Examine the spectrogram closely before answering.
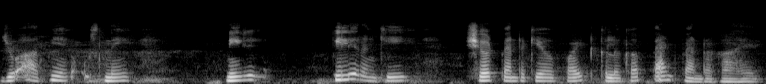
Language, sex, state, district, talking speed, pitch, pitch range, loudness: Hindi, female, Gujarat, Valsad, 140 wpm, 165 Hz, 135-180 Hz, -19 LUFS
